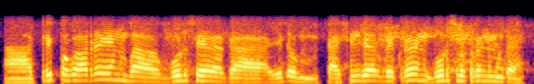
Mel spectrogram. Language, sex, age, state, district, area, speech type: Kannada, male, 45-60, Karnataka, Belgaum, rural, conversation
